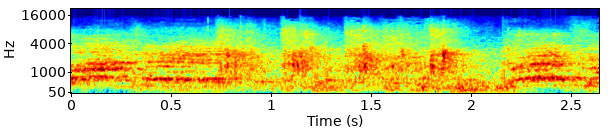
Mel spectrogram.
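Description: A wrestling crowd at a Midwest independent show cheers and shouts for Brian Ash, a dense roar with rising and falling swells and scattered yells.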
